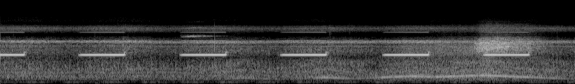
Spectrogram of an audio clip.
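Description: A bus engine idles with a low hum that rises slightly.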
